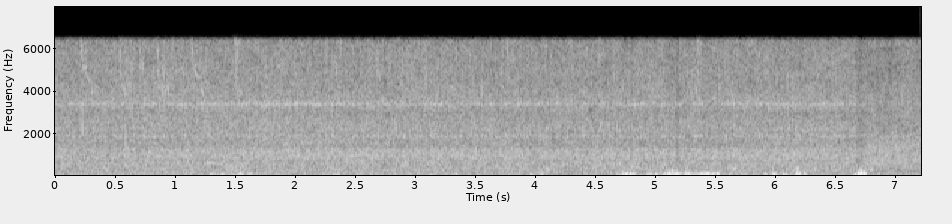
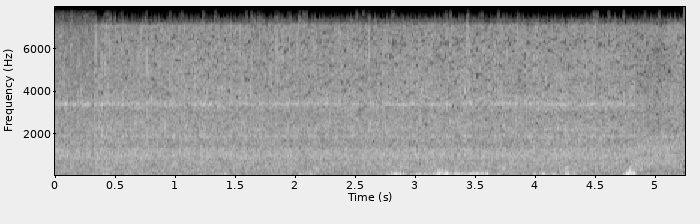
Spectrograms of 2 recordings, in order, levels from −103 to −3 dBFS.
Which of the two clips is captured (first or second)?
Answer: second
